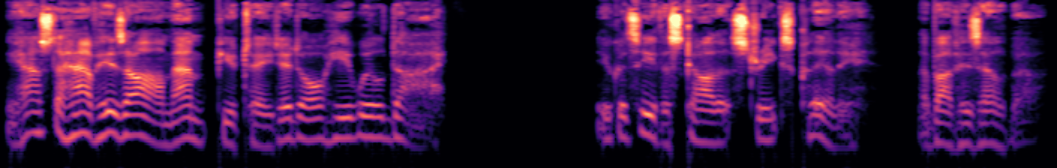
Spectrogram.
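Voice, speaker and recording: A man reading a story voices an older priest who speaks quietly and with compassion. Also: mid-range voice, moderate pace, gravelly, husky, dry recording, studio quality. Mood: gentle. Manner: quiet, soft, patient.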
